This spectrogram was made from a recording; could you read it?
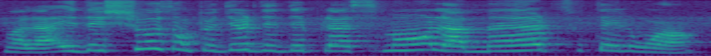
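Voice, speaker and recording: Woman, high voice, rambling tarot reading, lots of fillers and "hein". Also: normal speed. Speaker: tarot card reader. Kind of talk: casual tarot reading to camera.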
